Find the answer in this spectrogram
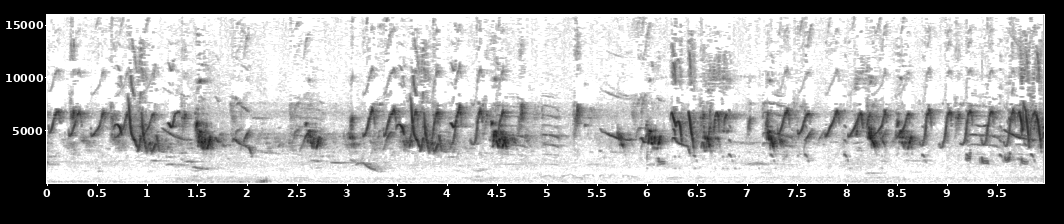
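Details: Purple sunbird singing a dense, continuous stream of sharp, high-pitched twitters and rapid chirping notes that run on with barely a pause.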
